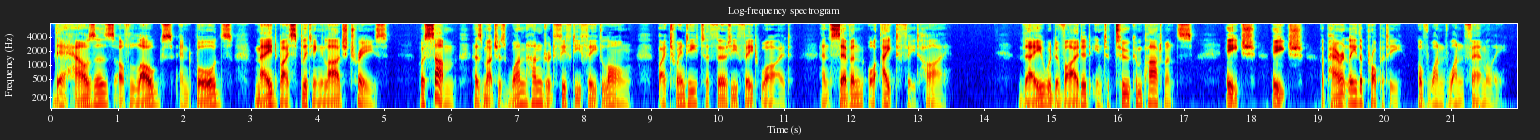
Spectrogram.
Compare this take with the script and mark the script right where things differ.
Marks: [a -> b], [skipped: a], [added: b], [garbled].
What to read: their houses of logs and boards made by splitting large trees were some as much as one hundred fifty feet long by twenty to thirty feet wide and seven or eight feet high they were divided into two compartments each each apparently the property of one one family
their houses of logs and boards made by splitting large trees were some as much as one hundred fifty feet long by twenty to thirty feet wide and seven or eight feet high they were divided into two compartments each each apparently the property of one one family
